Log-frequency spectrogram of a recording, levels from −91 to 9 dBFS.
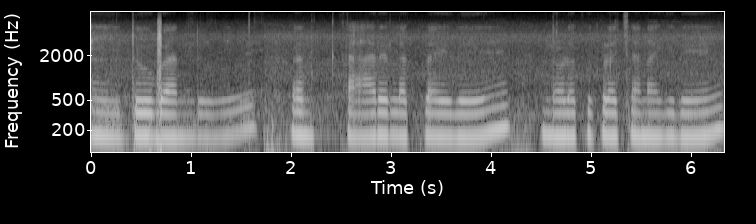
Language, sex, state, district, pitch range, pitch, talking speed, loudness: Kannada, female, Karnataka, Bijapur, 165-175 Hz, 170 Hz, 85 wpm, -22 LUFS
